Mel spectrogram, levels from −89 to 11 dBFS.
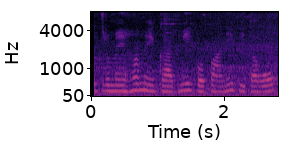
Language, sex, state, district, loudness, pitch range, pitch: Hindi, female, Uttar Pradesh, Deoria, -42 LUFS, 195-220 Hz, 205 Hz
